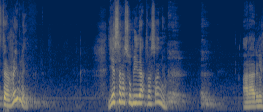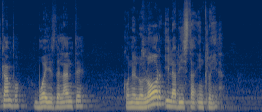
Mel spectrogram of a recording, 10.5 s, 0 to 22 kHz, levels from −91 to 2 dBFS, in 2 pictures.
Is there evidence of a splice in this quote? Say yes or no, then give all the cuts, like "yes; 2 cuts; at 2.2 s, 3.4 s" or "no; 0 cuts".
yes; 2 cuts; at 2.9 s, 5.8 s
